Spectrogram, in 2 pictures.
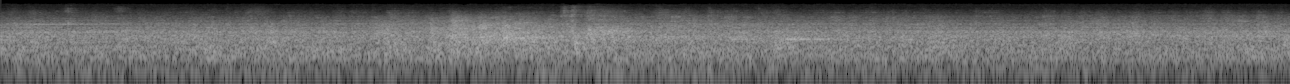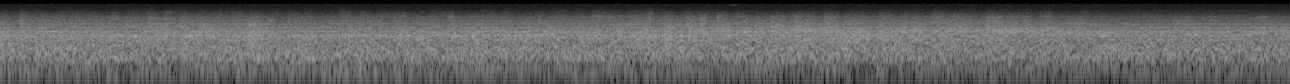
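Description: Freight train's boxcars and container wagons rolling past at speed, a steady noise of steel wheels running on the rails, with a brief louder swell about two seconds in.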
